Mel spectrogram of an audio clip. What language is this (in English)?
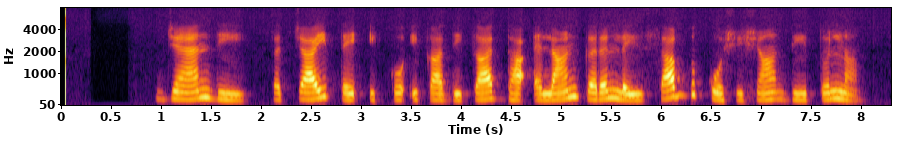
Punjabi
